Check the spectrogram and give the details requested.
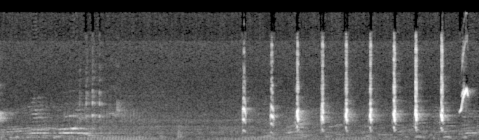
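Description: A Long-tailed Shrike gives soft warbled notes, then a run of about ten sharp, dry ticks, roughly three per second. A faint voice-like murmur is heard at the start.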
